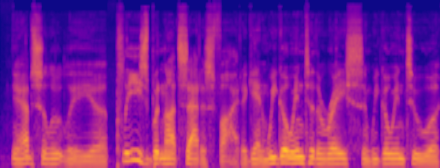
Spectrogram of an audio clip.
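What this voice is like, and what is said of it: Slightly hoarse voice. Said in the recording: “voice is a little hoarse because he has been shouting jubilantly”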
